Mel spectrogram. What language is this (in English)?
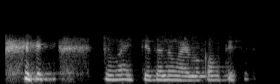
Manipuri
